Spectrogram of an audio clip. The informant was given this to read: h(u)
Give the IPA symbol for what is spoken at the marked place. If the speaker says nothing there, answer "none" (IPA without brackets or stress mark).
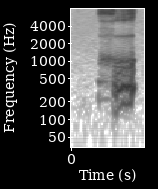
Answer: ṵ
